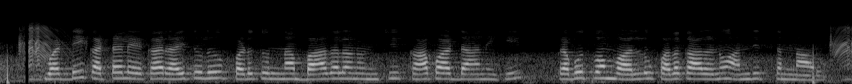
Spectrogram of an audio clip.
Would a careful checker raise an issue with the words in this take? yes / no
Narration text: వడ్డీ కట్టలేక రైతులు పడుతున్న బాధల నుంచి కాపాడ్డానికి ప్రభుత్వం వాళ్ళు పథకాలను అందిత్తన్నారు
no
